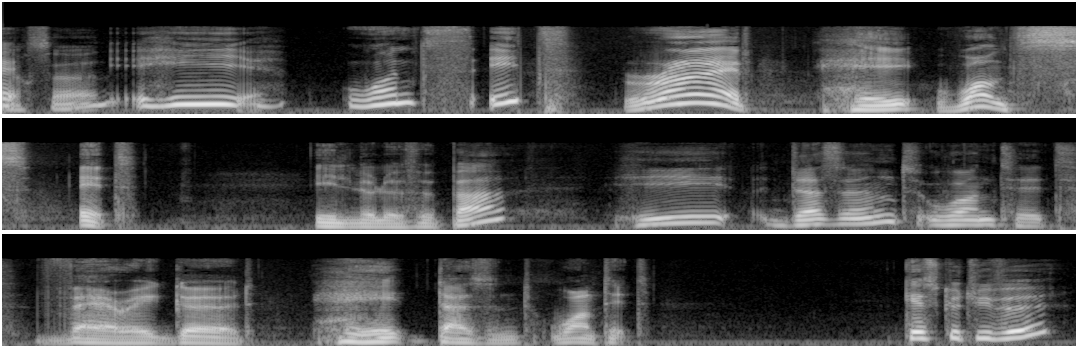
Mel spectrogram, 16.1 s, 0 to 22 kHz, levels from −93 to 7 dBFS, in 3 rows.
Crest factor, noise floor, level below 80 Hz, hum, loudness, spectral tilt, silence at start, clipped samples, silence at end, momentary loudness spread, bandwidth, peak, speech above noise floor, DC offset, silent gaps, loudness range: 16 dB; -53 dBFS; -40 dBFS; none; -16 LUFS; -5.5 dB/octave; 0 s; under 0.1%; 0.15 s; 17 LU; 10 kHz; 0 dBFS; 38 dB; under 0.1%; none; 6 LU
